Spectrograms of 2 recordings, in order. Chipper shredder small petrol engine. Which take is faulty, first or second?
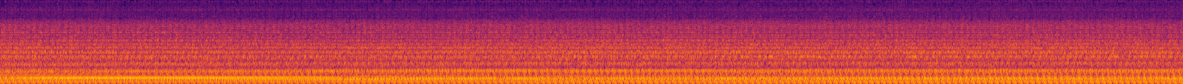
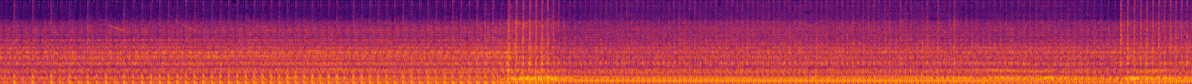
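second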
